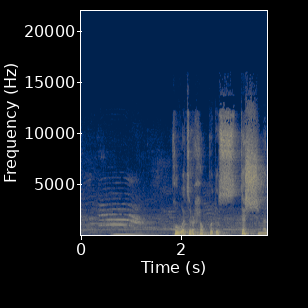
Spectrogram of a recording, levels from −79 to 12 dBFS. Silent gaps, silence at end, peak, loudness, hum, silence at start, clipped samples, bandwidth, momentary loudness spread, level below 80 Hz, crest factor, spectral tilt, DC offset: none; 0 s; -4 dBFS; -19 LUFS; none; 0 s; under 0.1%; 16 kHz; 21 LU; -64 dBFS; 18 dB; -3 dB/octave; under 0.1%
